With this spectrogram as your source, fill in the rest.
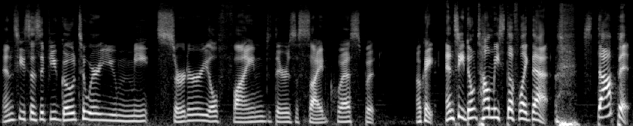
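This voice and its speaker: A man's voice: on the high side, animated, normal speed, fairly bright tone, smooth, dry recording. A young man chatting casually while livestreaming a video game, rambling, laughing often and reading chat messages aloud. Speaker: streamer. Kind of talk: livestream gaming commentary.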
